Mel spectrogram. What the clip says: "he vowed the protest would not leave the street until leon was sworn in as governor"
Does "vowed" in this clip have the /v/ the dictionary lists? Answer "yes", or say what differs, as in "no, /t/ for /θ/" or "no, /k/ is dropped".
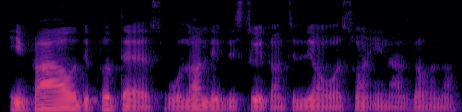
yes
